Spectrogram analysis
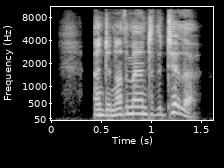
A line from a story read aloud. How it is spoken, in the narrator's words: cried the master shipman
